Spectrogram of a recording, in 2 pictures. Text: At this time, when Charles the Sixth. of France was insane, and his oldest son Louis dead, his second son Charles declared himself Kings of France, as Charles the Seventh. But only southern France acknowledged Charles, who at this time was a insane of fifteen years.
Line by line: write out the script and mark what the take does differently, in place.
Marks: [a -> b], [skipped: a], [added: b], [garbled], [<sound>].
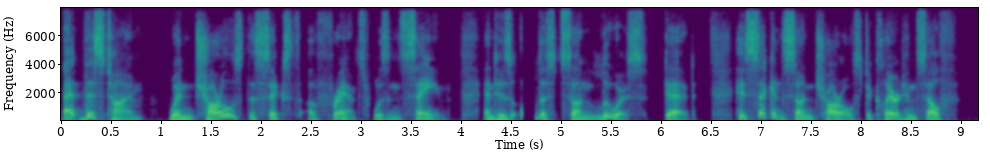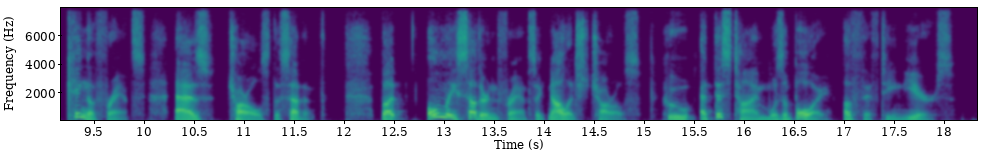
At this time, when Charles the Sixth. of France was insane, and his oldest [dropout] son Louis dead, his second son Charles declared himself [Kings -> King] of France, as Charles the Seventh. But only southern France acknowledged Charles, who at this time was a [insane -> boy] of fifteen years.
